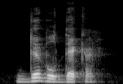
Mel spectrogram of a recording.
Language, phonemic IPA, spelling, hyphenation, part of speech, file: Dutch, /ˈdʏ.bəlˌdɛ.kər/, dubbeldekker, dub‧bel‧dek‧ker, noun, Nl-dubbeldekker.ogg
- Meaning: 1. biplane 2. double-decker bus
